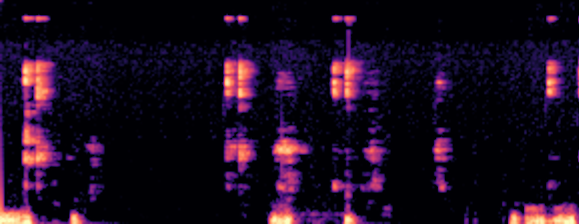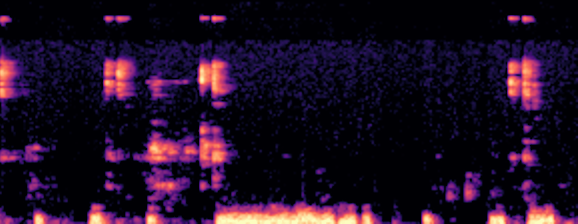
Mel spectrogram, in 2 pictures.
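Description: Computer mouse buttons clicking several times, often in quick pairs like double-clicks, with dull low rumbles in between.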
